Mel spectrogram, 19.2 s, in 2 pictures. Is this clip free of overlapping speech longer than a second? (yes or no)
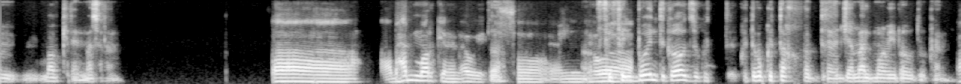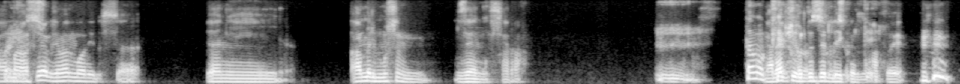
no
